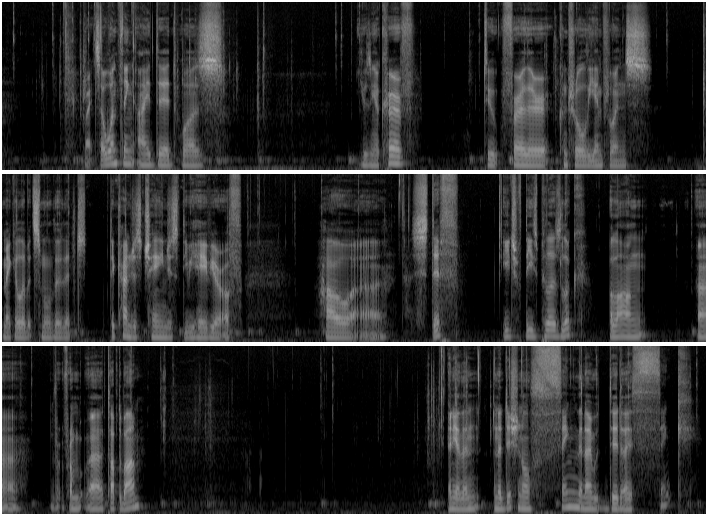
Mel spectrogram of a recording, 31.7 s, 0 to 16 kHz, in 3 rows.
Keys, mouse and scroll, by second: 0.2 click, 1.2 shift+a, 2.7-4.4 typing, 2.9 click, 5.0-7.1 drag, 5.5-7.1 middle drag, 7.7-8.9 middle drag, 7.7-10.0 scroll up 3, 10.0 click, 11.5-12.7 middle drag, 11.7 space, 12.7-13.8 scroll up 2, 14.8-17.7 scroll up 3, 15.7 middle click, 16.2-18.3 middle drag, 20.7-21.3 scroll down 1, 21.3 middle click, 21.3-21.6 scroll up 2, 21.6-23.6 middle drag, 23.4 scroll down 1, 23.8-24.4 middle drag, 27.6 space, 28.4-29.6 scroll down 3, 29.0-31.6 ctrl+drag, 29.6-31.5 middle drag.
